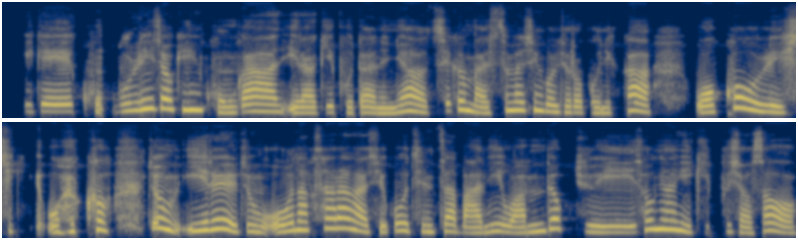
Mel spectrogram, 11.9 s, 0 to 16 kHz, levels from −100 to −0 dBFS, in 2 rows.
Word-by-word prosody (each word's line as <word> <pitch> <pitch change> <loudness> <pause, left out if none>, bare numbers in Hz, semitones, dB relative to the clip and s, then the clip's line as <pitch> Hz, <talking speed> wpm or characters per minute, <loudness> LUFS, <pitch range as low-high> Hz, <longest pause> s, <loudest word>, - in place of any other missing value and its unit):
이게 220 0 0
공 - - -7
물리적인 270 +4 +2
공간이라기보다는요. 185 -1 0
지금 265 +2 0
말씀하신 255 +7 0
걸 215 -3 -1
들어보니까 190 +4 -1 0.3
워커홀리식 215 - +1 0.2
월커 215 +7 0 0.3
좀 280 -6 +3
일을 270 -1 +4
좀 210 -1 -3
워낙 245 +7 +1
사랑하시고 245 -9 +1
진짜 210 +1 -3
많이 180 +5 -1
완벽주의 195 -2 -1
성향이 280 -3 +2
깊으셔서 195 0 -3
220 Hz, 305 characters per minute, -23 LUFS, 190-255 Hz, 0.3 s, 일을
